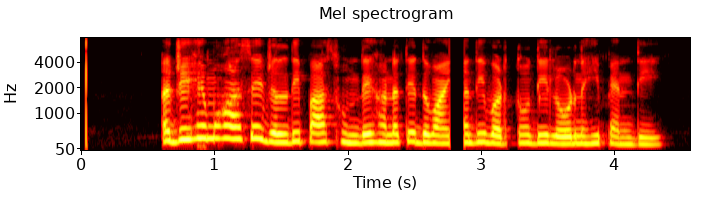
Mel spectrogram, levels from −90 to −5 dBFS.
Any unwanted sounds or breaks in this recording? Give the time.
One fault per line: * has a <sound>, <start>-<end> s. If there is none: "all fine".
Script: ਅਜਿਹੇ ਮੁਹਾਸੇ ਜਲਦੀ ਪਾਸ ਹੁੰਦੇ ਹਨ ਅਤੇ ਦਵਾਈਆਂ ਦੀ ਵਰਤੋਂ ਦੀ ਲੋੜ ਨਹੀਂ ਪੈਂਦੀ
* has a dropout, 2.8-2.9 s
